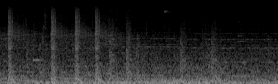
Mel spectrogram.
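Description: Repeated gunshots in the zombie survival game DayZ Origins, a dense run of sharp bursts over a steady rumbling background, fairly loud throughout with no talk.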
